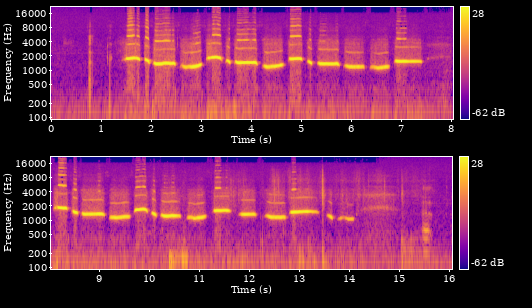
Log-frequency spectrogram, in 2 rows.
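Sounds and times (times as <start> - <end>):
person whistling a Christmas song melody: 1.4 - 14.3.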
